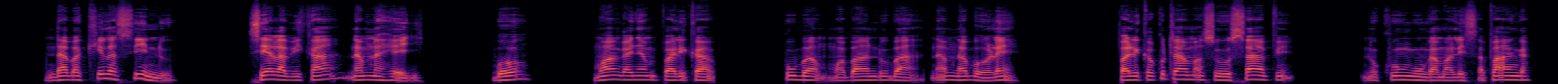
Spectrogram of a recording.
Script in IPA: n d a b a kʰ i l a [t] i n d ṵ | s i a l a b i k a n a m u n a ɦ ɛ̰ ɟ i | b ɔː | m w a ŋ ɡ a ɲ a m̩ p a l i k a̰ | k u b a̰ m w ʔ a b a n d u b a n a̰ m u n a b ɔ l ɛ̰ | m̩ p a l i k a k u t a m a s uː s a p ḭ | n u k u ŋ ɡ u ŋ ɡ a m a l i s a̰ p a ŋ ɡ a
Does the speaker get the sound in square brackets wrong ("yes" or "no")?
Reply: yes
